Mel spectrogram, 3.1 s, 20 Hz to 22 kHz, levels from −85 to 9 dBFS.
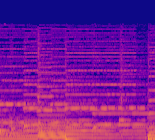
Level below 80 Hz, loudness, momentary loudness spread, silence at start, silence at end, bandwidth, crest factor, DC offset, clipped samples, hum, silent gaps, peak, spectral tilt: -32 dBFS; -25 LUFS; 6 LU; 0 s; 0 s; 11.5 kHz; 18 dB; under 0.1%; under 0.1%; none; none; -6 dBFS; -6 dB/octave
